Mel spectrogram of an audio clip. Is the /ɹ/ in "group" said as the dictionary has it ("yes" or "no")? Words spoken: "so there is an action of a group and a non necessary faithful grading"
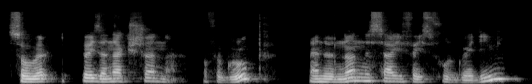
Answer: yes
